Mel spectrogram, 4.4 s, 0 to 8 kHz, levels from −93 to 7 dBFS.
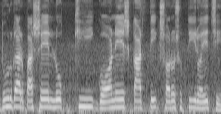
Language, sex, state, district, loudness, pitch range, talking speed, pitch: Bengali, female, West Bengal, Alipurduar, -15 LUFS, 175-200 Hz, 95 wpm, 190 Hz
